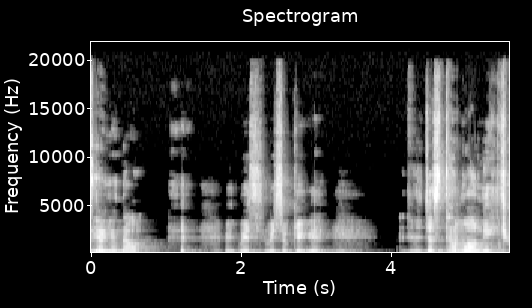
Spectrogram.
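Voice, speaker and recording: A man giving casual, halting and rambling gameplay commentary as a streamer. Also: fairly high pitch. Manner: casual swearing. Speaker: gaming streamer. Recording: long echoing reverb, music behind. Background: game music.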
